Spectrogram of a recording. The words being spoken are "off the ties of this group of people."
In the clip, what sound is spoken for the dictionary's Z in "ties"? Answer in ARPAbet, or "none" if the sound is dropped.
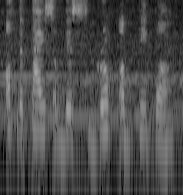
S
